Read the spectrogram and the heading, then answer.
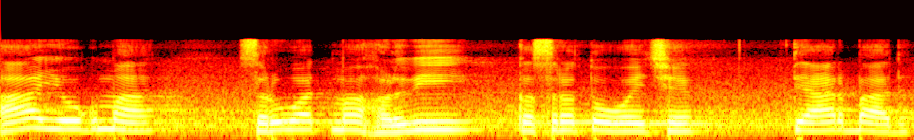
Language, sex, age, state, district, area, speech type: Gujarati, male, 30-45, Gujarat, Surat, urban, spontaneous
